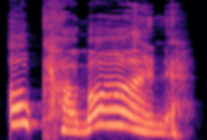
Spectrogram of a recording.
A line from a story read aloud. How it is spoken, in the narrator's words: howls Jim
